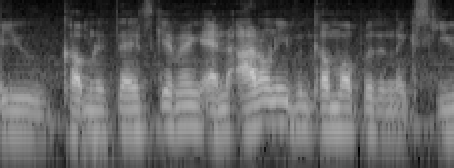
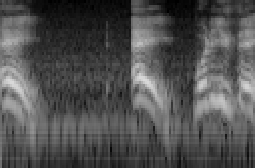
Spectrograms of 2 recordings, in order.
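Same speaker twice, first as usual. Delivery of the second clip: very high, loud shouted call-out; 13 semitones higher, 7 dB louder than usual. Retelling how relatives call out a name: imitating family shouting a name. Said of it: "they shout your name, they're like".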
